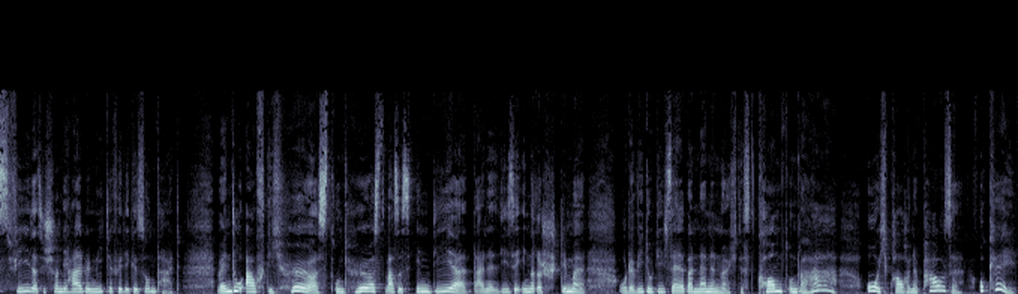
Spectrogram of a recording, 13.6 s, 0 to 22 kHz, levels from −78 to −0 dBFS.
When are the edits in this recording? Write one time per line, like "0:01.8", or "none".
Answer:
0:10.7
